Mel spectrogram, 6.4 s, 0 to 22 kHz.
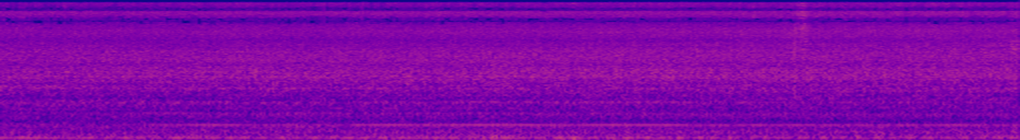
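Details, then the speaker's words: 2000 Ford F-150 with 5.4 Triton V8 after new spark plugs and coil packs, battery disconnected, just started: even, steady low idle with smooth regular pulse, no misses or ticking; normal idle, though a fuel rail leak was then found. "Sounds like we're running pretty good. Let's have a listen up under here. sounds pretty smooth."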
